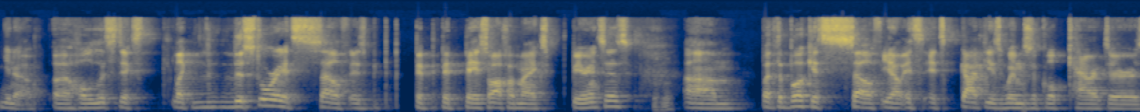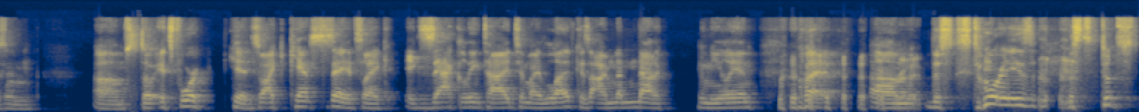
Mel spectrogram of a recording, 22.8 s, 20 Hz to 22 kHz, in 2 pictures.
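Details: 33-year-old man with stuttering since about age seven or eight, which he considers predominantly neurological and describes as relatively normal, not severe. Stuttering.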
